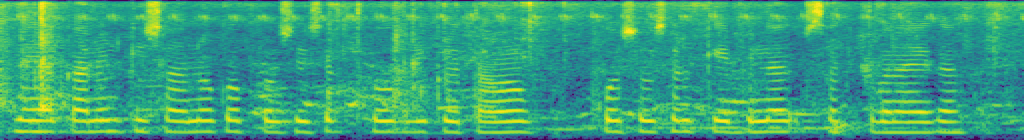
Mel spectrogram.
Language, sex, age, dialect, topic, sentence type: Hindi, female, 56-60, Awadhi Bundeli, agriculture, statement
